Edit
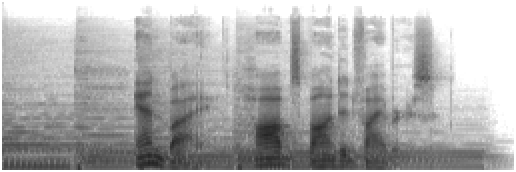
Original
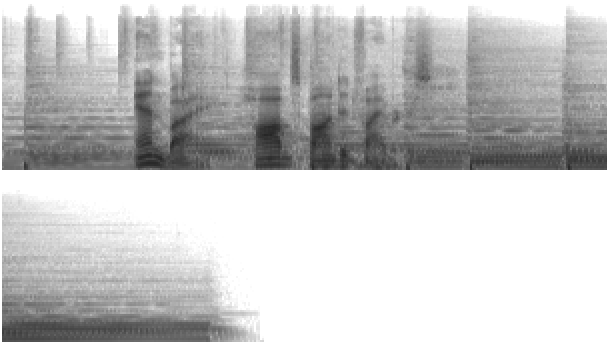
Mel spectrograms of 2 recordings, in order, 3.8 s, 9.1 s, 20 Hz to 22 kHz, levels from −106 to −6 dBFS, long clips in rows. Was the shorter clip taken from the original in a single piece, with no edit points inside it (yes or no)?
no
